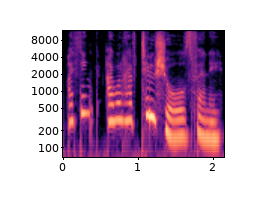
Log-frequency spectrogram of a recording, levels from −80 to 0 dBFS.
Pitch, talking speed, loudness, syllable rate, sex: 245 Hz, 225 wpm, -15 LUFS, 4.6 syllables/s, female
